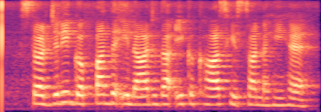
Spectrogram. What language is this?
Punjabi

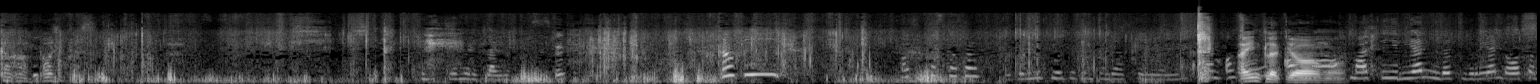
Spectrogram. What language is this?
Latvian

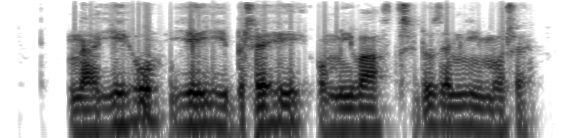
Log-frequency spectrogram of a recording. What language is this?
Czech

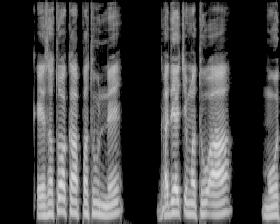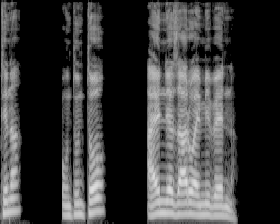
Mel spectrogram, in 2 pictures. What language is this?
Dawro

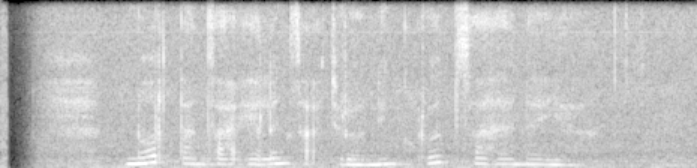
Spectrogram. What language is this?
Javanese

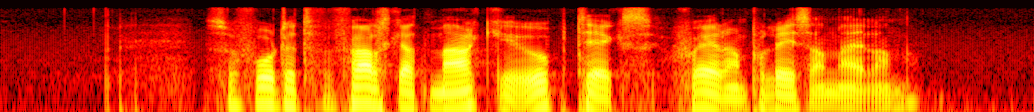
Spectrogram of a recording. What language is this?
Swedish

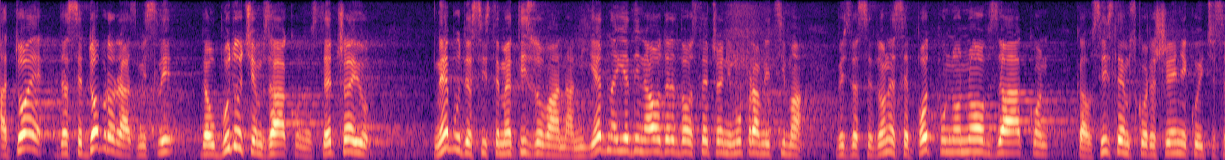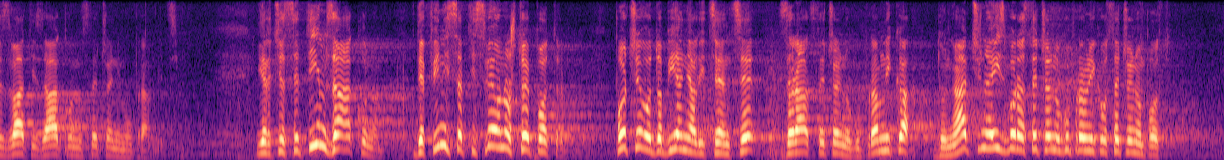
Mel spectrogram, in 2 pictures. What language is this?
Serbian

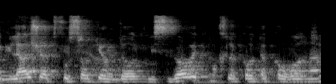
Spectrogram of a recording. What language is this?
Hebrew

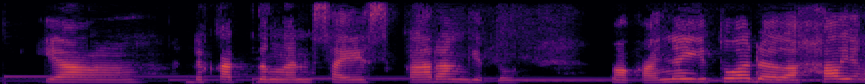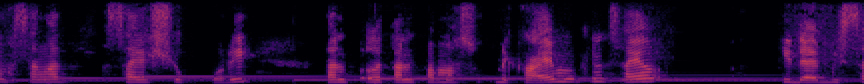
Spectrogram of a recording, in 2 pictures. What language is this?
Indonesian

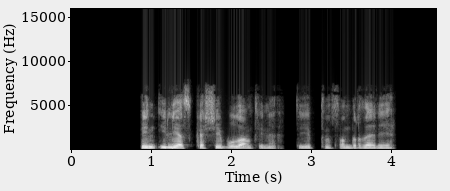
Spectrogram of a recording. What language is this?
Bashkir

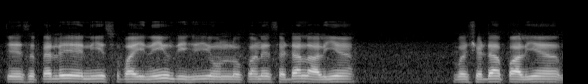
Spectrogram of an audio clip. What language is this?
Punjabi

